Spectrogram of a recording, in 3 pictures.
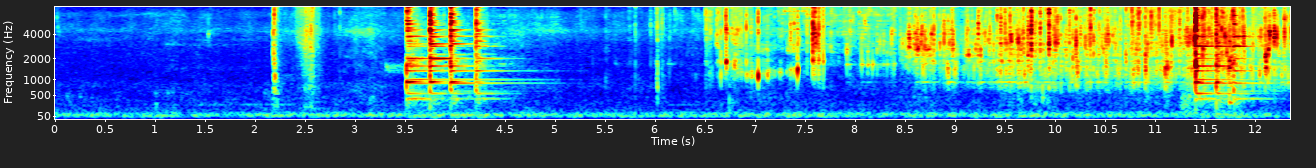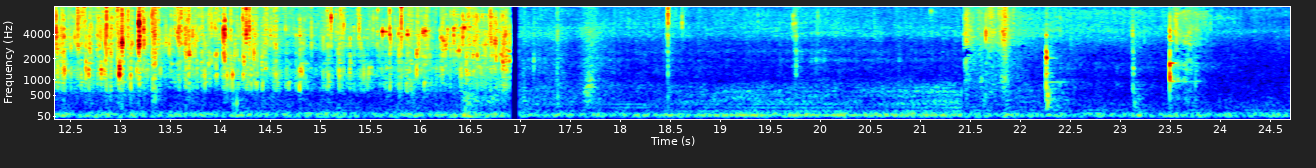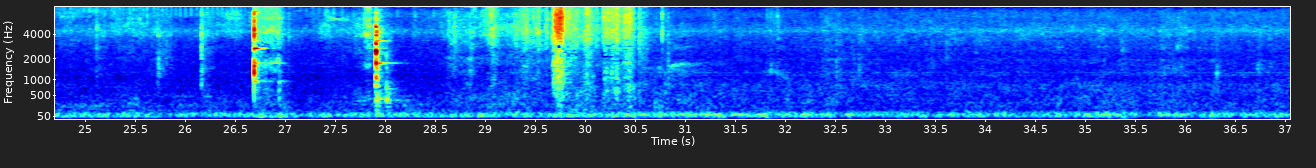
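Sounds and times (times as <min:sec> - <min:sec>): ringing metallic clinks: 0:03.5 - 0:05.0
oil and eggs sizzling in skillet: 0:06.5 - 0:16.9, 0:21.4 - 0:28.0.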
